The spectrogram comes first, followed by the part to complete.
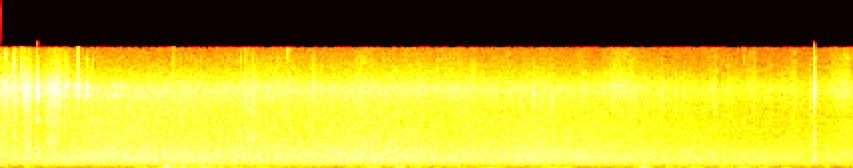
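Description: Steady outdoor wind noise, with a few brief low buffets of wind on the microphone.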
